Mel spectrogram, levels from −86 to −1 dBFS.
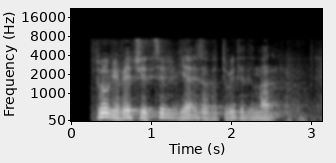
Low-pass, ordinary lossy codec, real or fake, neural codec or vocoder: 7.2 kHz; none; fake; codec, 16 kHz, 1.1 kbps, Voila-Tokenizer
